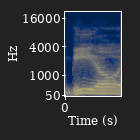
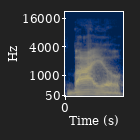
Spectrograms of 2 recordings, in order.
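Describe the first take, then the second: First: It is pronounced with Spanish sounds. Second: It is pronounced with English sounds. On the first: "When you say bio" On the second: "it's bio"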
